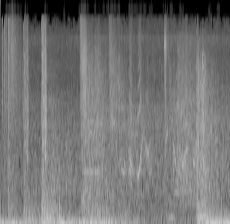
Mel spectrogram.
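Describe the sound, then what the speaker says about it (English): Tank cannon fire in the strategy game Regiments comes as booming shots and explosions, several sharp reports within a few seconds over a rumbling battle bed, with talk over it. "But the tanks are firing away."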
